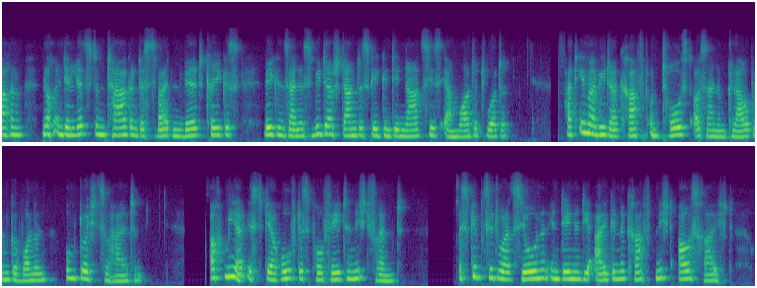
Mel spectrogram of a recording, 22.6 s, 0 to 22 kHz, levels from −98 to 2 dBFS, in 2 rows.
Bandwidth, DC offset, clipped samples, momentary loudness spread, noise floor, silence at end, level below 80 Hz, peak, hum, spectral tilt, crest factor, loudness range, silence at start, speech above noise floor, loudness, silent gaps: 7.8 kHz; under 0.1%; under 0.1%; 9 LU; -71 dBFS; 0.45 s; -60 dBFS; -2 dBFS; none; -7 dB/octave; 18 dB; 4 LU; 0 s; 52 dB; -20 LUFS; none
